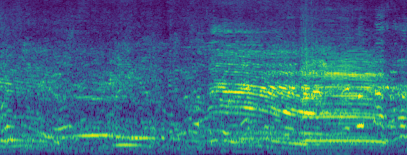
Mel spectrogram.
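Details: Sahiwal bull calves for sale at a busy market serving Dhaka farmers; several long, tonal moos glide slowly downward one after another, overlapping steady human chatter and crowd murmur throughout.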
